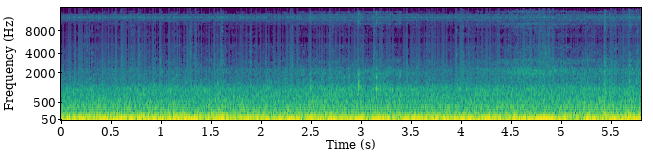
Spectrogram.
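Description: Steady low rumble of engine and road noise inside a moving car, picked up by its dashcam.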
